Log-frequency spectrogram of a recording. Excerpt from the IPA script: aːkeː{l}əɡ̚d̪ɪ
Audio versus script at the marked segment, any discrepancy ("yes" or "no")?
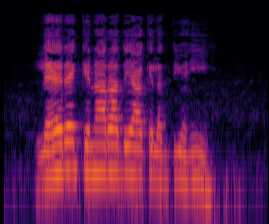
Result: no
